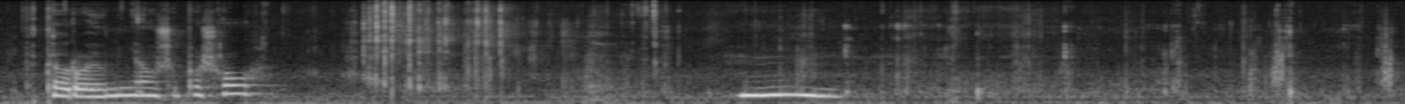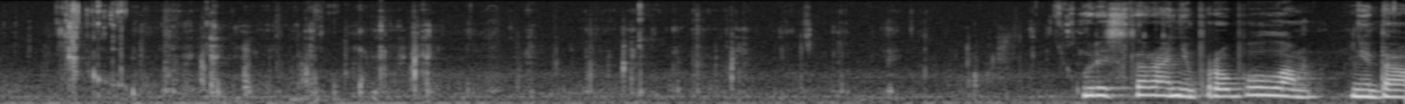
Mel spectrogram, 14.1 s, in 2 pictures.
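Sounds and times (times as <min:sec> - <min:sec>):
person chewing food: 0:01.5 - 0:12.4.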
